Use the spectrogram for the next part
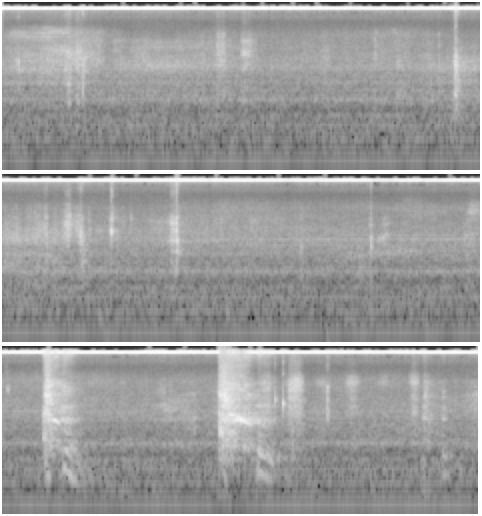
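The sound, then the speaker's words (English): A couple of sharp coughs break out near the end, preceded by a few faint throat-clearing sounds over a steady low background hum, with no talking. “Sometimes you say you have a little cough.”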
